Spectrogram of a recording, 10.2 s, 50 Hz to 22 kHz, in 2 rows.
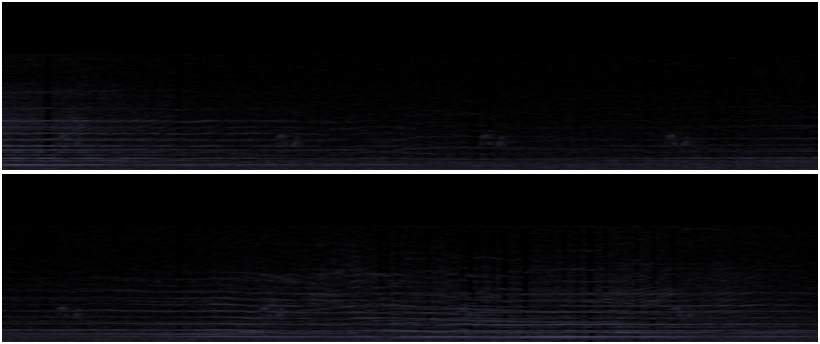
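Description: Cheerson CX-10D nano quadcopter's tiny coreless motors and propellers whining: a thin, high tone with overtones that wavers in pitch as the throttle changes. It is faint and fades as the quad moves away, then grows louder again about seven seconds in.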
